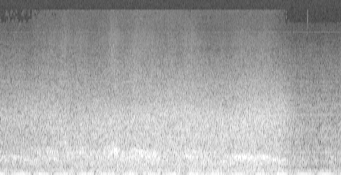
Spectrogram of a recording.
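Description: Water laps gently in the background.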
